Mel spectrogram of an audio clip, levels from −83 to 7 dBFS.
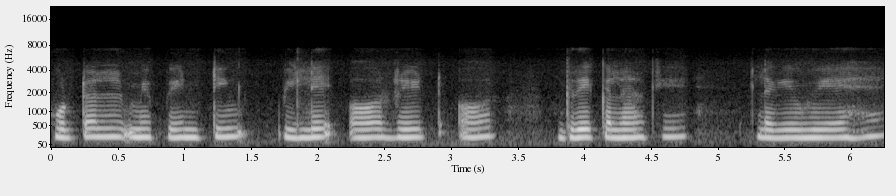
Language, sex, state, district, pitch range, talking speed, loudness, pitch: Hindi, female, Karnataka, Bangalore, 195-210 Hz, 125 wpm, -16 LUFS, 200 Hz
